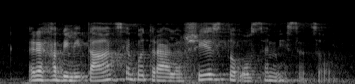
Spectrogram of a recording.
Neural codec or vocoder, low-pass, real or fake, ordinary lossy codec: codec, 16 kHz, 16 kbps, FunCodec, trained on LibriTTS, 50 frames a second; 7.2 kHz; fake; none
